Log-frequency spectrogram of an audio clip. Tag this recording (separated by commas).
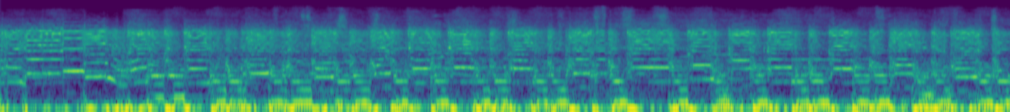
Electric guitar, Guitar, Music, Musical instrument, Strum, Plucked string instrument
